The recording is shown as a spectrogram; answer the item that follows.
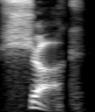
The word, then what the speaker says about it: Shough: And it's going to confuse people because his last name is not spelled how it's pronounced, but quarterback out of Louisville. – Tyler Shuck is so funny. He came to Manning Passing Academy in that S-H-O-U-G-H, and then they had underneath it in parentheses Shuck.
